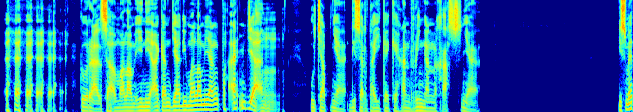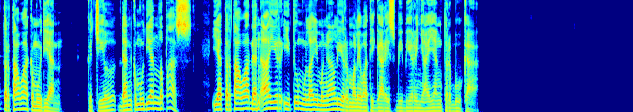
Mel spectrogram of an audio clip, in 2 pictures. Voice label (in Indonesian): Story telling Pengisi Suara Pria; ストーリーテリング; インドネシア語 ネイティブ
